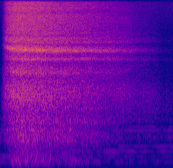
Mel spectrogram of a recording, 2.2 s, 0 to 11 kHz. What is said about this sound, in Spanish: Exhala en 5, 4, 3, 2, 1. Suéltala.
